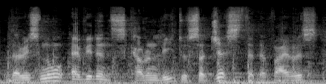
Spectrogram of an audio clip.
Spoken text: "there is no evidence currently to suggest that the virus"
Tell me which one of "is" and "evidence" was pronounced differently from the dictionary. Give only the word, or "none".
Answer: is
